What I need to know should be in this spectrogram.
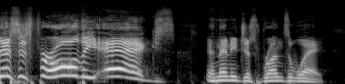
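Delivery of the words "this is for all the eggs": very high, loud yell, "eggs" stretched long. Telling a made-up story, the speaker voices a man attacking the listener: yelling. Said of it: "and he yells".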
